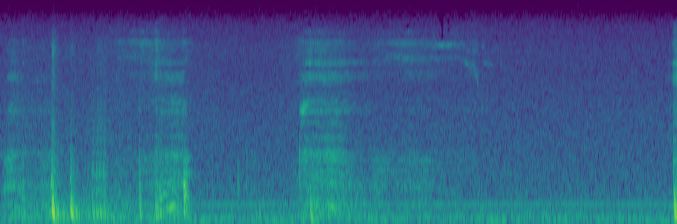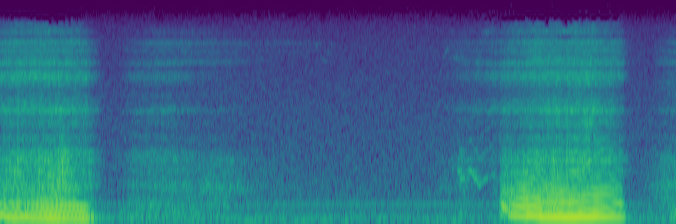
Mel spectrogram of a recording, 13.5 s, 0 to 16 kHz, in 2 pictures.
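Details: Loud, low, rattling inspiratory snores, two heavy ones in about 14 seconds, quieter breathing between, faint steady room hum; snoring.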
